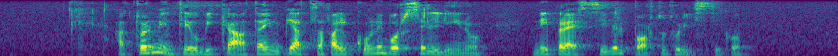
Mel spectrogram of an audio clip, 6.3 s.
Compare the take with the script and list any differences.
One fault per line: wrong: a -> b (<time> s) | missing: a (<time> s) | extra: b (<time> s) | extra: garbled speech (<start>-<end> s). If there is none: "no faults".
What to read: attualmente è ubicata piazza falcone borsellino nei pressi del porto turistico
extra: in (2.0 s)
